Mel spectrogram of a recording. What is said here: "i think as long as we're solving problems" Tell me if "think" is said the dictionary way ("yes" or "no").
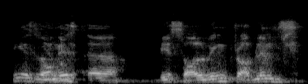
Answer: no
